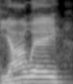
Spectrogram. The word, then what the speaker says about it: Yahweh: And if you're going to put vowels in it, even though Hebrew has no vowels, they still pronounced vowels. We are using educated guesswork to figure out what those sounds are. The scholars do. Yahweh is probably as close as we get.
